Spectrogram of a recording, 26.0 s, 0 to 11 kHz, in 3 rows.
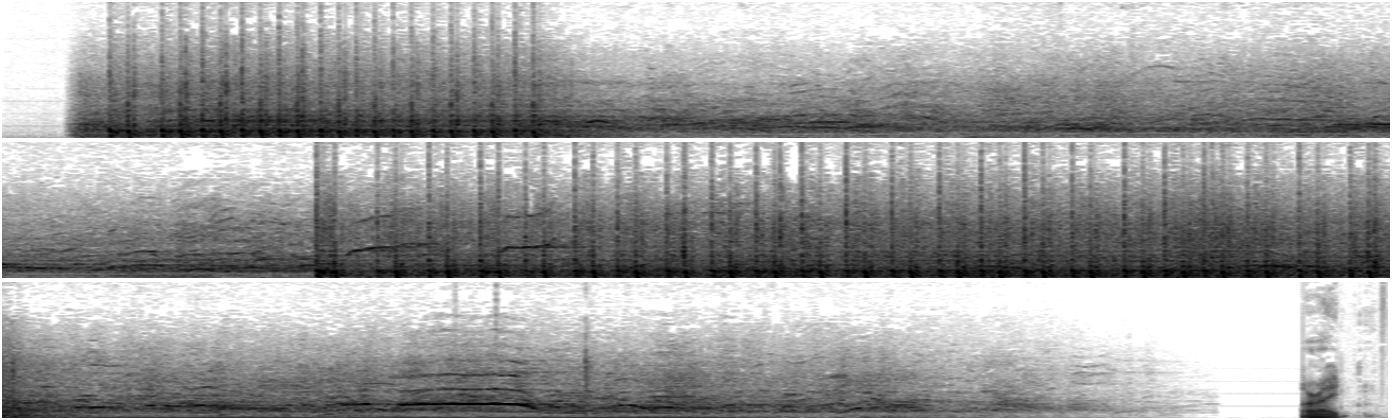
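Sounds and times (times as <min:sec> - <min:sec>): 
rapid gunshots fired along a parade route: 0:00.4 - 0:03.9, 0:10.6 - 0:17.8
crowd voices and chatter along a parade route: 0:00.4 - 0:24.9.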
